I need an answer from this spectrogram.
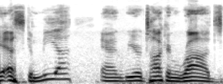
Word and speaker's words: Escamilla: Sorry, Escamilla. Escamilla. See, it's almost Italian. The two L's are pronounced like a Y. All right, Escamilla.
